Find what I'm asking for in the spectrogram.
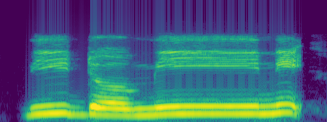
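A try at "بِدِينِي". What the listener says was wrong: Kok Bidomi sih? Ah, mie dari mana? Ayo, lihat. Yang panjangnya mana?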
